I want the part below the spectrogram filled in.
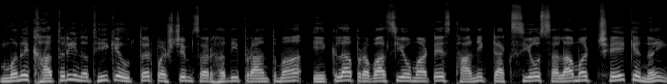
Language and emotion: Gujarati, fearful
